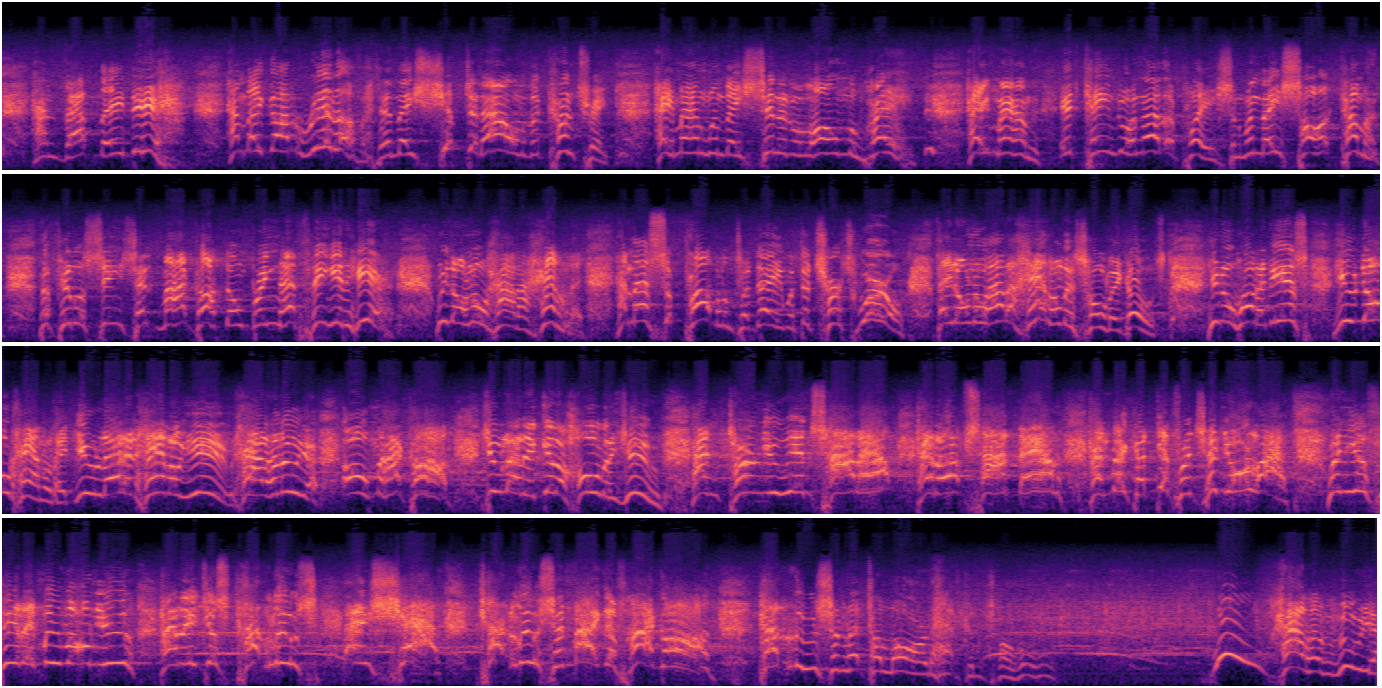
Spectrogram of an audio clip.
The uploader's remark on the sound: was preached at Burgetown Camp Meeting in Picayune, Mississippi, on June 9, 1993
